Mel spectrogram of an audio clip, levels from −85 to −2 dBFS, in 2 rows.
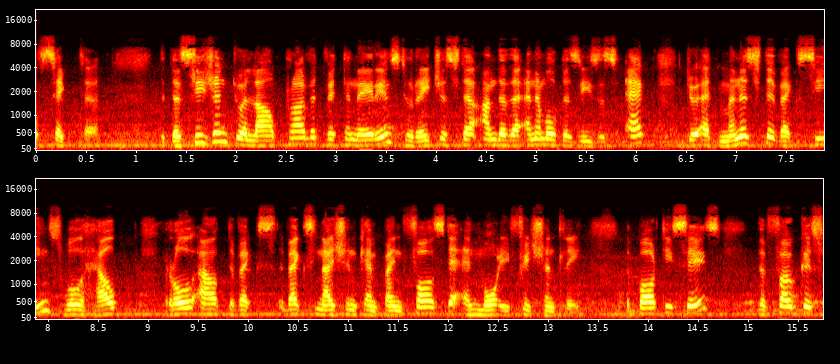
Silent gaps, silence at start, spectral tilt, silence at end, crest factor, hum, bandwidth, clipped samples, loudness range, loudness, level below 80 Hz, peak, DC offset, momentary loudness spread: none; 0 s; -3.5 dB/octave; 0 s; 18 dB; none; 10 kHz; under 0.1%; 2 LU; -17 LUFS; -56 dBFS; 0 dBFS; under 0.1%; 12 LU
